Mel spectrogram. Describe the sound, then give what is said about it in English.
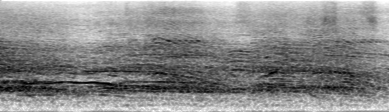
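A crowd roars for a wrestler's entrance at a fantasy wrestling match, a loud, sustained wall of shouting voices with whoop-like cries rising out of it, fading slightly near the end. “It's Diamond Head! Oh. The crowd roars.”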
